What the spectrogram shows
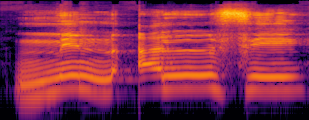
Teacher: نون ساکن کی آواز کو ظاہر کر کے بلا غنہ کے جلد پڑھیں گے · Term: اظہار حلقی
